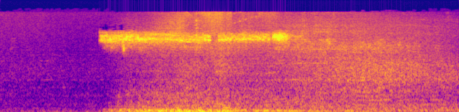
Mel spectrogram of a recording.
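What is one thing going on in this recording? Flying pods roar and rumble as they rush through the air.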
